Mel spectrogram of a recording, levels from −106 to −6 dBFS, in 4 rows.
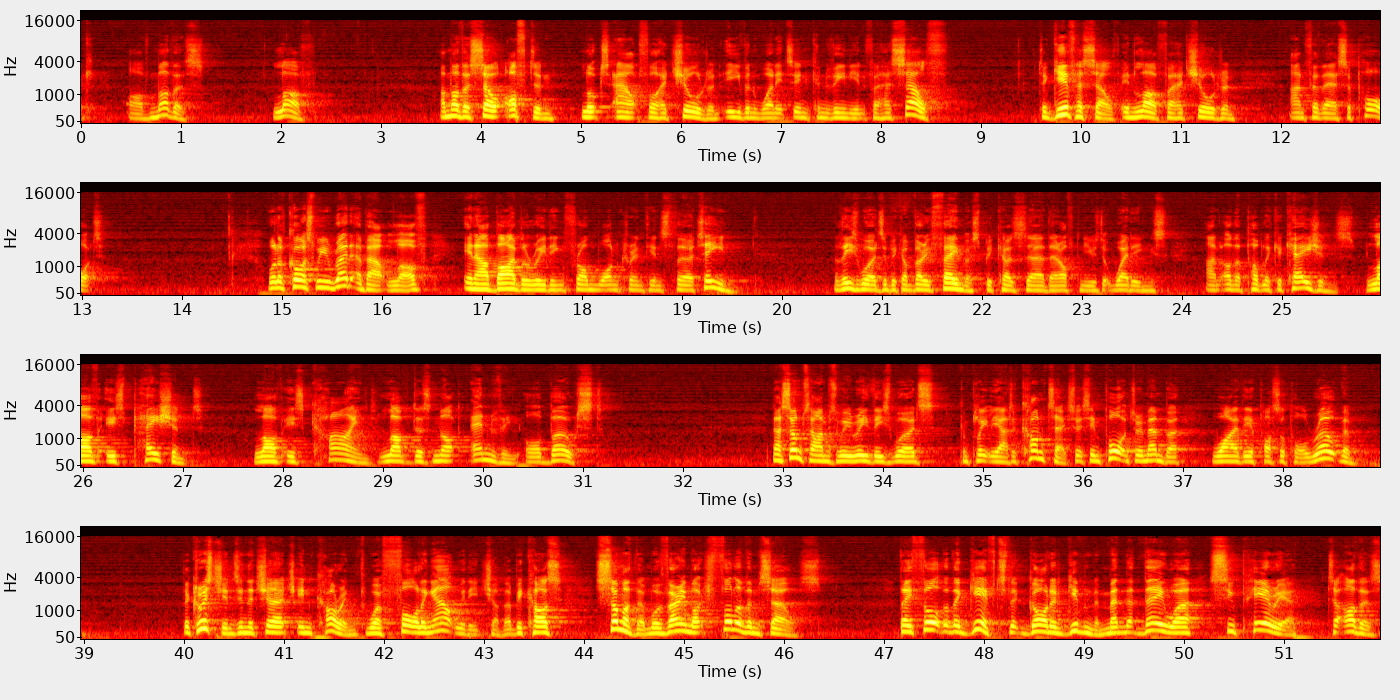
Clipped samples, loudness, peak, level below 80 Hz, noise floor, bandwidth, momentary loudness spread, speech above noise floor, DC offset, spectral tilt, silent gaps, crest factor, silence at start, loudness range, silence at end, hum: under 0.1%; -31 LUFS; -8 dBFS; -62 dBFS; -65 dBFS; 16 kHz; 13 LU; 35 dB; under 0.1%; -4.5 dB/octave; none; 24 dB; 0 s; 7 LU; 0 s; none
